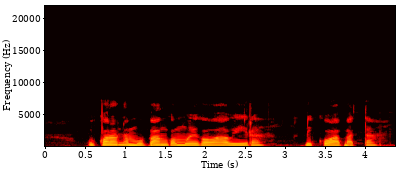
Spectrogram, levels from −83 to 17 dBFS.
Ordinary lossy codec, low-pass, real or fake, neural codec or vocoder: none; 7.2 kHz; real; none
